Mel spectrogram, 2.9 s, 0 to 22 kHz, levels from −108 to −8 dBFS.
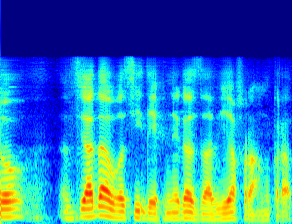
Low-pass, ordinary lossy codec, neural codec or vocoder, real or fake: none; none; codec, 16 kHz, about 1 kbps, DyCAST, with the encoder's durations; fake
